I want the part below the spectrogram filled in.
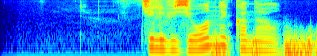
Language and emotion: Russian, neutral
